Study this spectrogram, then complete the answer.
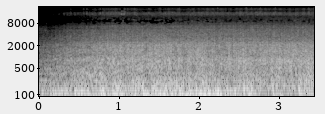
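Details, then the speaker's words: Old outdoor AC condenser unit, compressor wire disconnected, fan run alone via plunger: heavy low rumble with uneven throb from an unbalanced fan blade, apparently previously rebalanced after a motor replacement. "it has a lot of vibration. So, this thing has a lot of vibration. We're going to find out why there is a vibration. So the reason this thing was having a lot of vibration was the fan blade basically."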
